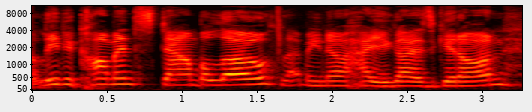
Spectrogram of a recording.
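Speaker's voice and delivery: high, loud call-out to viewers; loud sign-off. Real, not acted. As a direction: belt out the outro to your audience.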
